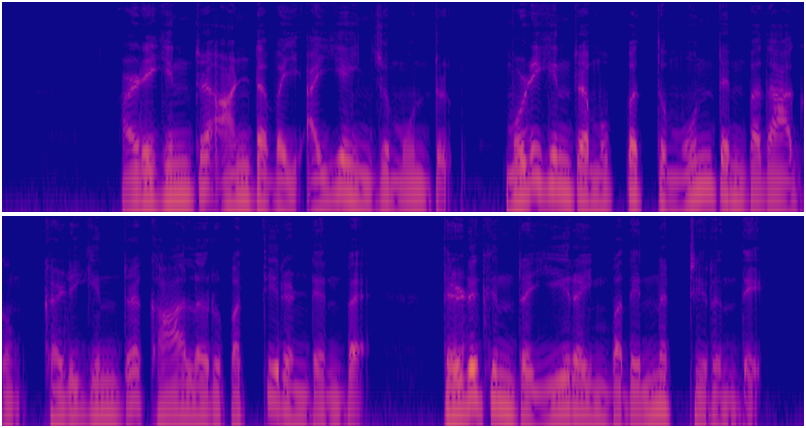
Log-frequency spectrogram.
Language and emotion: Tamil, neutral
